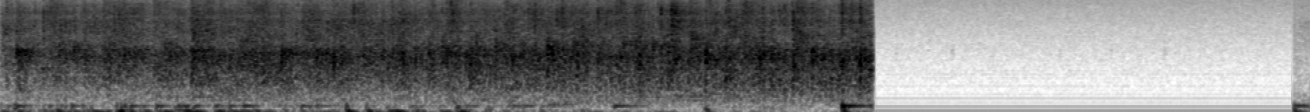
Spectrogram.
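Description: Audience applauding, a dense, even clapping that cuts off abruptly about four seconds in.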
